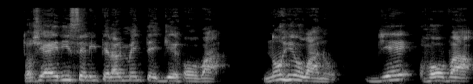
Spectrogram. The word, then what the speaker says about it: Jehová: Jehová. La verdadera pronunciación no es de que Yahweh ni Yahweh, es un invento mesiánico. La pronunciación que tiene el texto como tal es Jehová.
